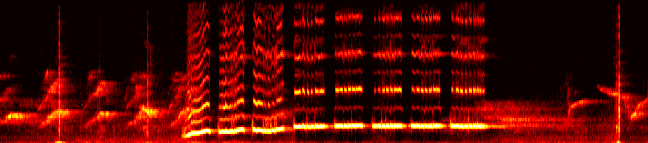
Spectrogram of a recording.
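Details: White-rumped shama in fighting song, used to stimulate birds to sing: soft whistles, then a rising whistled note leading into eight loud, evenly spaced pure whistles, closing with a faint slur and a click.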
